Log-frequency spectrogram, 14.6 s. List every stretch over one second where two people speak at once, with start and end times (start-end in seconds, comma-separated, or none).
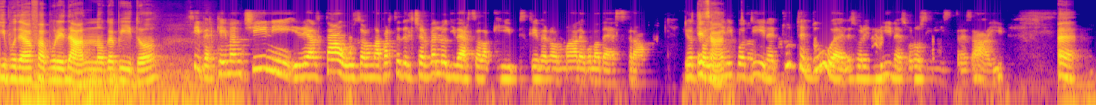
none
